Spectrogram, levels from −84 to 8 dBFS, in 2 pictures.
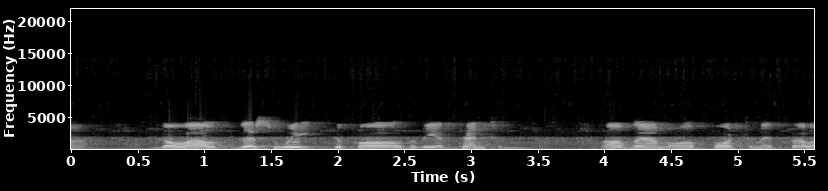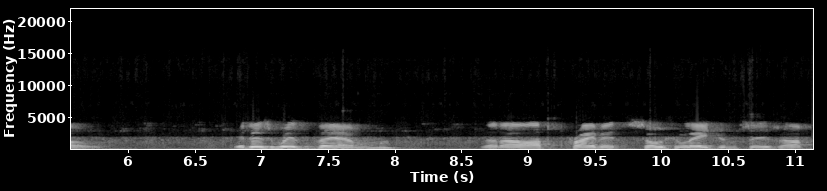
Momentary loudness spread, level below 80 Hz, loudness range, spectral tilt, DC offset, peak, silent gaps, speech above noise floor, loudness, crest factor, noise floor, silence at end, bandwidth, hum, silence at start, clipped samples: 14 LU; -68 dBFS; 4 LU; -7.5 dB/octave; under 0.1%; -6 dBFS; none; 23 dB; -21 LUFS; 16 dB; -44 dBFS; 0 s; 5.2 kHz; none; 0 s; under 0.1%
